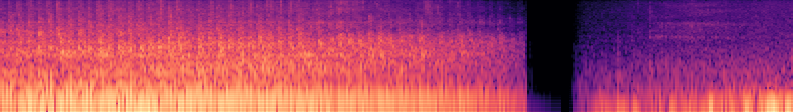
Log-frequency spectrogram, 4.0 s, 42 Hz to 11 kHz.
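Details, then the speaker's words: Caterpillar D2 diesel during break-in, radiator blocked off, coolant around 200–205°F: even low clatter at about four pulses a second, then a brief cut; engine sound and exhaust cleaned up once at temperature. "but once we hit 200 and just above it it's amazing the difference in the sound that the engine made and the exhaust completely cleaned up"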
